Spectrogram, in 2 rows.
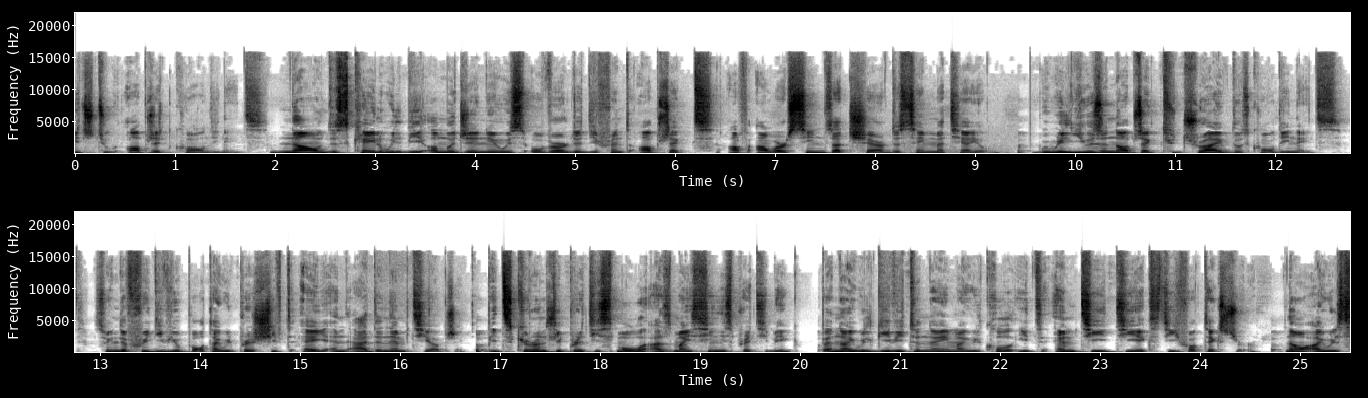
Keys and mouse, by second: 0.4-2.2 drag, 3.4 alt+middle click, 4.5 alt+middle click, 6.6 alt+shift+middle click, 8.9-9.7 alt+middle drag, 10.2 shift+a, 16.4 g, 17.9 alt+shift+middle drag, 19.2 alt+shift+middle drag, 21.4 click, 22.1-24.9 drag, 24.8 ctrl+c.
